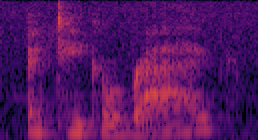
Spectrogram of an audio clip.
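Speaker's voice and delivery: drawn out, very slow, very hushed and soft. Demonstrating how the other speaker should tell it, very slow and soft. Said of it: "very slow, and I want it very soft".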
